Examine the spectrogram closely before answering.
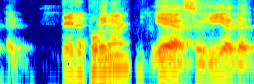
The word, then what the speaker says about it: David Portnoy: So let's start with I think like David Portnoy, was that how you say it? David Portnoy?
